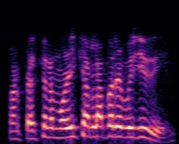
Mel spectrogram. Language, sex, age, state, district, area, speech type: Odia, male, 30-45, Odisha, Sambalpur, rural, conversation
